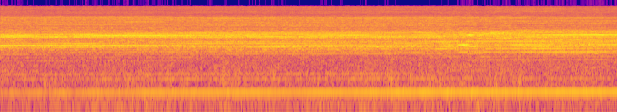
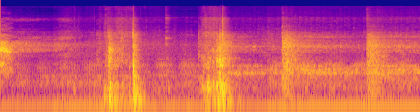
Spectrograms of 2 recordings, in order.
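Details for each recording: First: Indesit washing machine brushed motor after lubrication and reassembly, on test: spins up to a high, steady whine with smooth even pitch, then winds down cleanly, no scraping or sparking crackle; normal run. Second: Indesit washing machine whose drum won't turn, on a wash program: motor surges in short bursts about once a second instead of running smoothly; brushes seen sparking, worn brushes suspected and to be inspected.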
